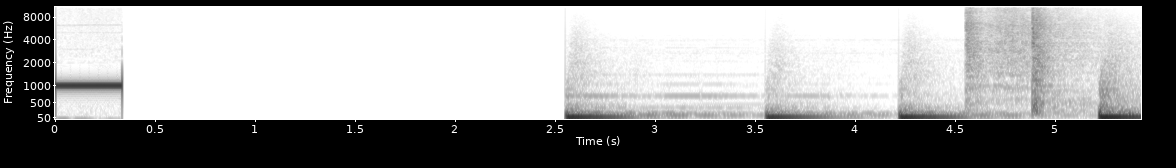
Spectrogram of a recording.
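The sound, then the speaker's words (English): A single short, steady electronic censor beep covering a spoken racial slur sounds at the start, followed by about two seconds of silence and then a series of four heavy, booming thuds. “but as I do not wish to offend or disturb anyone with audio of the spoken word, I will be censoring the racial slur with a beep.”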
